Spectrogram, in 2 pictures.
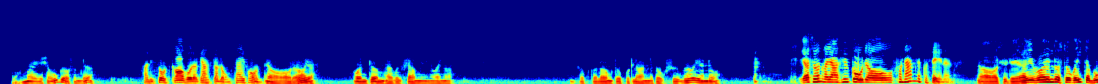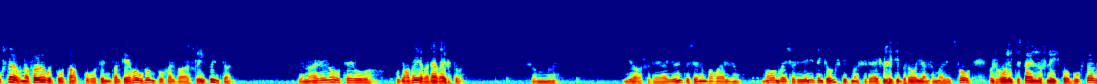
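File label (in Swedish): Kinnared Halland, dialekter, svenska sagor; Folkminnen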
